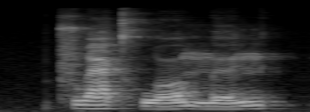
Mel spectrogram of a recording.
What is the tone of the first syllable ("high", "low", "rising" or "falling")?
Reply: high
